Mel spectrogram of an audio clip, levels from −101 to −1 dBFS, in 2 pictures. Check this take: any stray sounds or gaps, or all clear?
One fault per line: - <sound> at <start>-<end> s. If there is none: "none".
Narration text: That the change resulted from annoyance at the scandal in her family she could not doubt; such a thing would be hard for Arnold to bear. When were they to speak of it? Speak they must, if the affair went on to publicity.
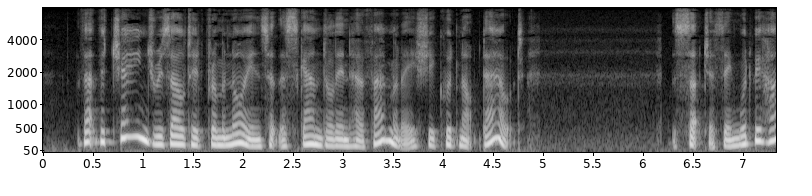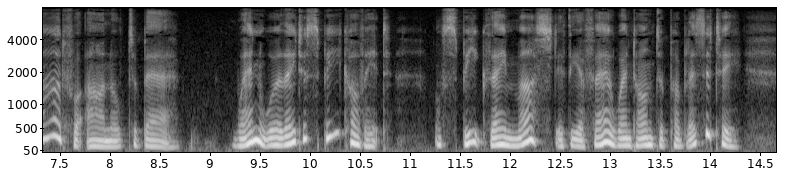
none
